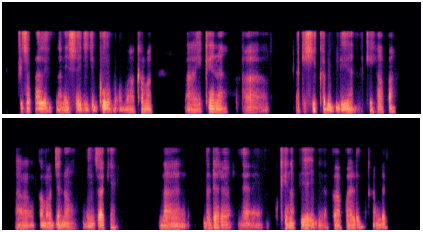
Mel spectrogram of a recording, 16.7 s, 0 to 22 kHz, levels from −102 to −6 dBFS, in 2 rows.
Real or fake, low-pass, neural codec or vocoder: fake; 7.2 kHz; codec, 24 kHz, 0.9 kbps, DualCodec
